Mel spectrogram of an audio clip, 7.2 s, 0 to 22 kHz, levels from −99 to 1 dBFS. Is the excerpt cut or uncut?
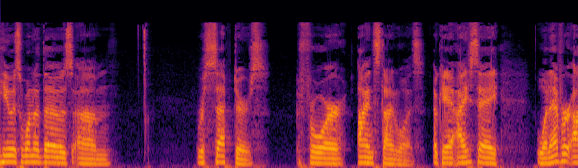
cut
